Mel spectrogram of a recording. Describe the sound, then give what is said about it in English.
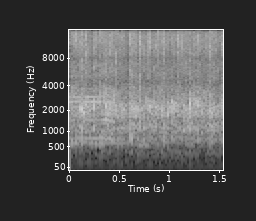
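An audience claps steadily, many hands blending into a dense, even wash of applause with no single beats standing out, loud and sustained throughout with no voices on top. “Why don't you give them a hand clap so they know you appreciate them.”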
